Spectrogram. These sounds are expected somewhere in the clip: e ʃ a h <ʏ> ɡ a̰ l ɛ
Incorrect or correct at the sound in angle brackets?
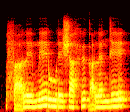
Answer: correct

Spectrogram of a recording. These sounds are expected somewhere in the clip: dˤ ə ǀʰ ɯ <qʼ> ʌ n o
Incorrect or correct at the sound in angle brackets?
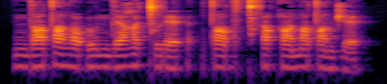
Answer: incorrect: q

